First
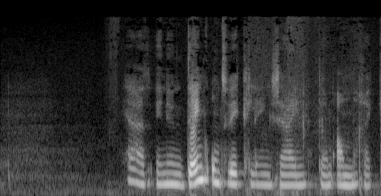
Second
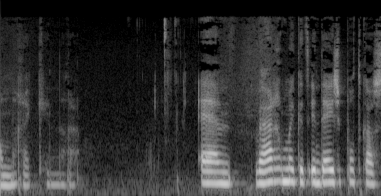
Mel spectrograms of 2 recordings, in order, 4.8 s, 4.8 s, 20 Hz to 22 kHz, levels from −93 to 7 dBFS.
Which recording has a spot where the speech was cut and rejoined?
first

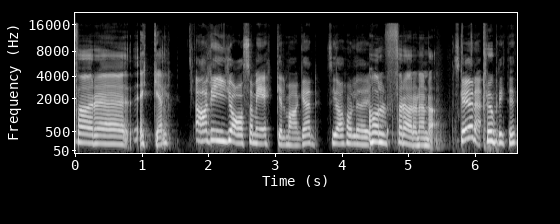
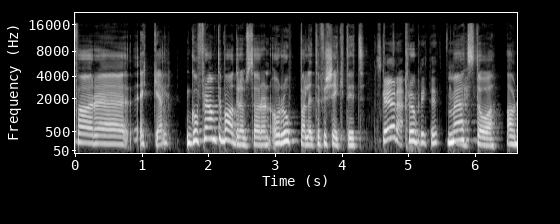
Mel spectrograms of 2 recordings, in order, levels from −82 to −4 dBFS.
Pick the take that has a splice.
second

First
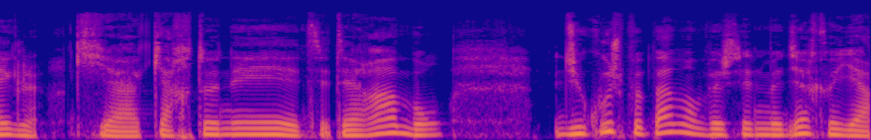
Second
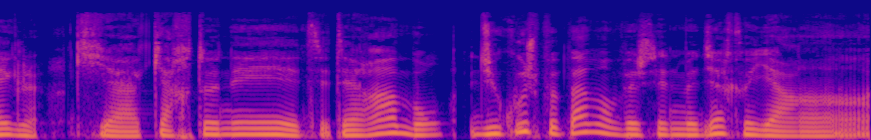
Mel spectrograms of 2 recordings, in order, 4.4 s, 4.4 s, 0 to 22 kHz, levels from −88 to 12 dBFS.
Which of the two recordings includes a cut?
second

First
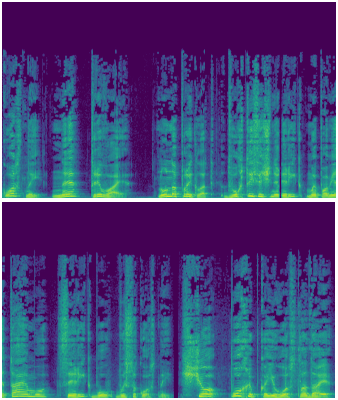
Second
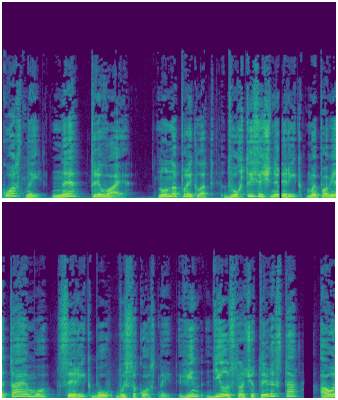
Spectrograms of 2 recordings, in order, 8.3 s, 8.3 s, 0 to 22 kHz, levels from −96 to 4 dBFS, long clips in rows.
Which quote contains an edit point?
first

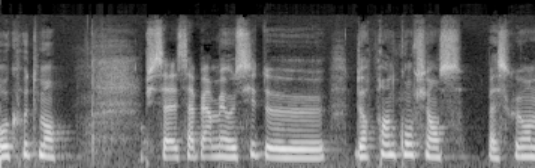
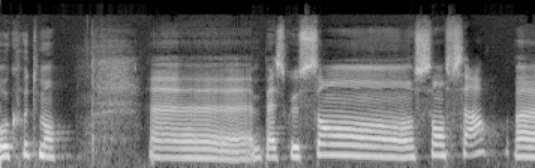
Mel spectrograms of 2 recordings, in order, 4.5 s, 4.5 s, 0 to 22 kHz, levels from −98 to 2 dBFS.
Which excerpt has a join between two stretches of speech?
first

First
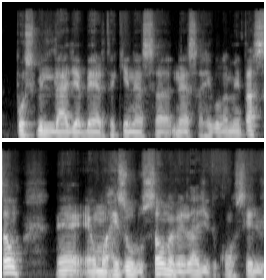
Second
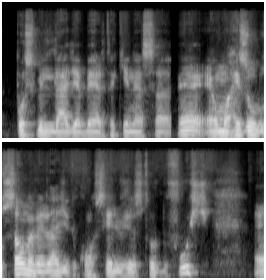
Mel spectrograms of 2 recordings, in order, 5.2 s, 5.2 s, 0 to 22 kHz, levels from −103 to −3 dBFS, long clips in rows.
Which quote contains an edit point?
second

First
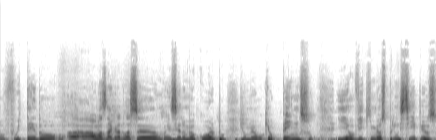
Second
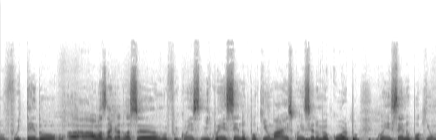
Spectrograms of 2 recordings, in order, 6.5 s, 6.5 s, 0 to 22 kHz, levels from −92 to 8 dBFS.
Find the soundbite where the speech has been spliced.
first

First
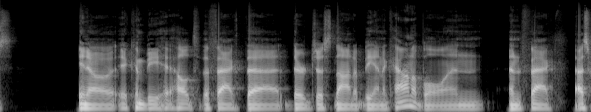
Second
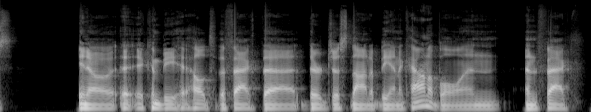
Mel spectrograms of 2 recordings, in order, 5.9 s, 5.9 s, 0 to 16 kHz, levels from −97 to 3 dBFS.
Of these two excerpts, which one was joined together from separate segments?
first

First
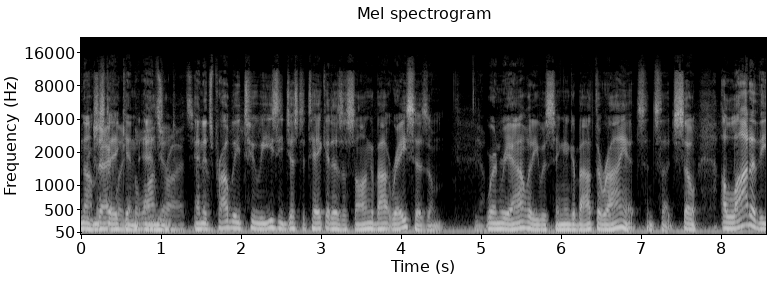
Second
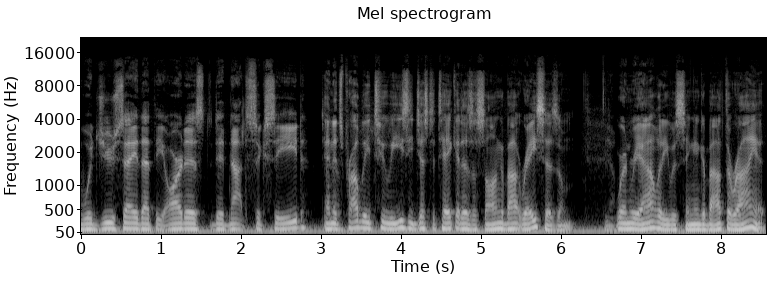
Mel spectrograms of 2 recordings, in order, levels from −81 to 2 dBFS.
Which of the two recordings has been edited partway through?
second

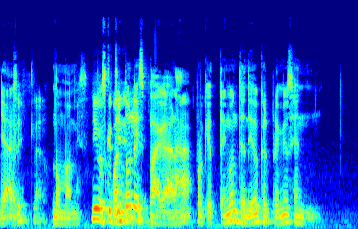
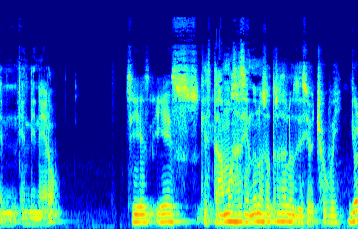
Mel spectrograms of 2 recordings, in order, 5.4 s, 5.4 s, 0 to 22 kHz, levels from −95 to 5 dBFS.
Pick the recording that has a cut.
second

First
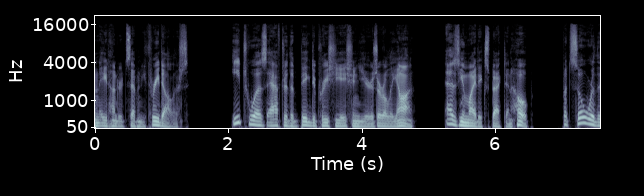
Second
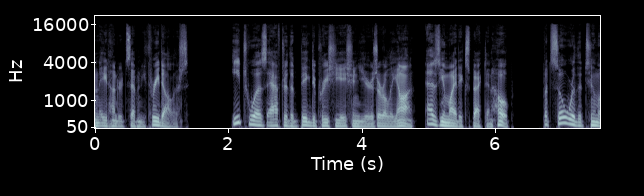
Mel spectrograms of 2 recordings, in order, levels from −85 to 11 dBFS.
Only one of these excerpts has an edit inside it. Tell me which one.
second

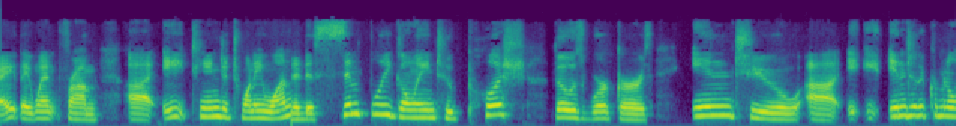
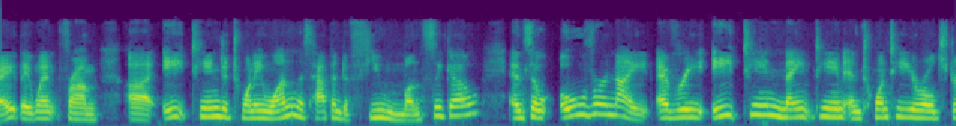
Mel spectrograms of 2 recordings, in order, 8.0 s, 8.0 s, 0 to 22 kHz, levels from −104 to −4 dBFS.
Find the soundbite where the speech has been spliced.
first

